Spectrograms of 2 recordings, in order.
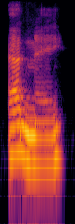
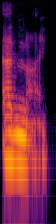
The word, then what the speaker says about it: Adonai: So those of you out there pronouncing it Adonai, you're incorrect. His name is Adonai.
